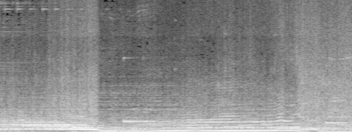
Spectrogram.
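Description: Race car engine running at high revs. Its note sinks slightly in the first second, then a sudden louder onset comes about a second in and the note climbs slowly as the car accelerates.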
